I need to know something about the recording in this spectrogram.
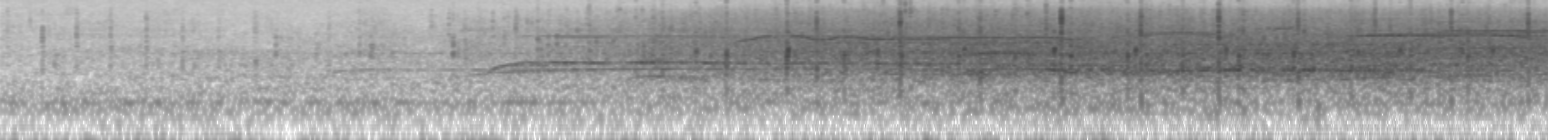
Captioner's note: cheers and applause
